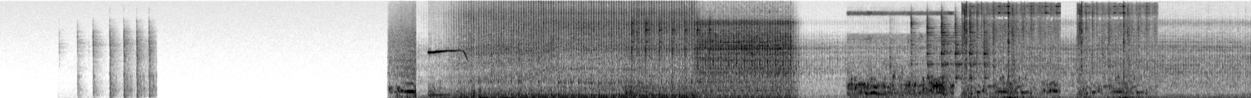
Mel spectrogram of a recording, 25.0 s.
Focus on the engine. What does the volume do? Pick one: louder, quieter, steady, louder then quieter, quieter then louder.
quieter.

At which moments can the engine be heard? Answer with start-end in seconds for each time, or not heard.
8.2-24.9.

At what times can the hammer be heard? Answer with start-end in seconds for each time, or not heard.
1.5-3.1, 12.5-14.3, 17.8-19.9.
